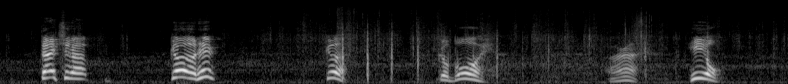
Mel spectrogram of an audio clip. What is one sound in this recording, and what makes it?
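A hunter blows a goose call in short, honking bursts outdoors.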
